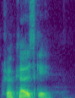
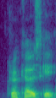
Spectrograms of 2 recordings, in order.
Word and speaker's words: Krakowski: Krakowski. – Right, I'll do Jane. – Krakowski. – There you go. – See. One more. – Jane. – Krakowski.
